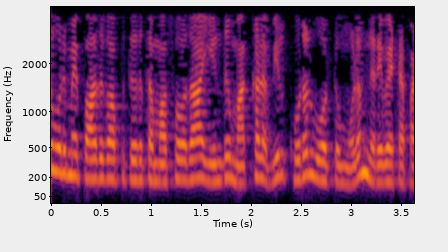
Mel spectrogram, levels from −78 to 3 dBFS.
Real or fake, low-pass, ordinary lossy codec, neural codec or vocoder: real; 3.6 kHz; none; none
